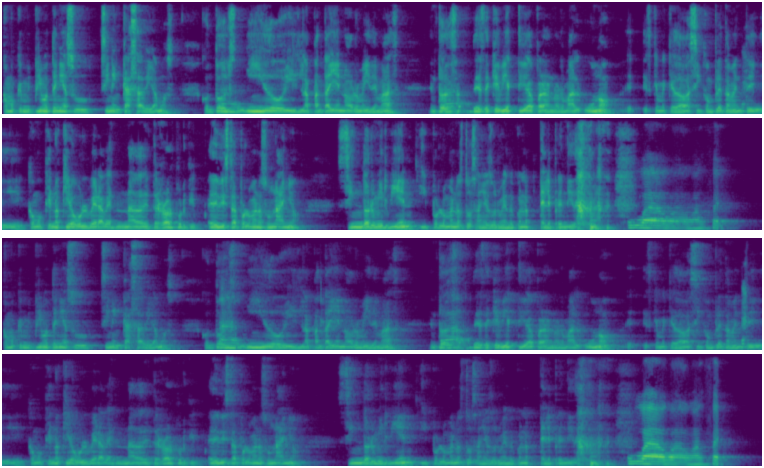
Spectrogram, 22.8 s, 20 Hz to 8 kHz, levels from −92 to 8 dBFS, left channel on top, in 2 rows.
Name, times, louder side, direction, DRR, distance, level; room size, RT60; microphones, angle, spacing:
voice 1, 0.0-5.9 6.4-15.9 16.4-20.9, left 6 dB, 80° left, 0.4 m, -24 dB
voice 2, 3.2-3.6 4.8-4.9 6.5-7.0 11.1-11.2 20.8-22.1, right 5 dB, 40° right, 0.5 m, -24 dB
9.6 x 5.7 x 7.2 m
head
